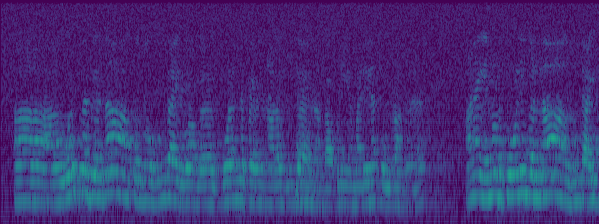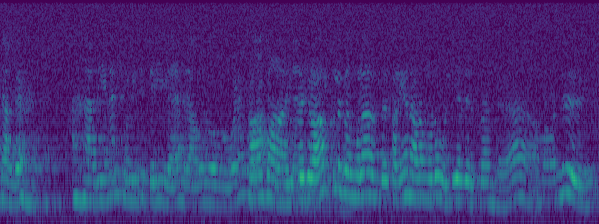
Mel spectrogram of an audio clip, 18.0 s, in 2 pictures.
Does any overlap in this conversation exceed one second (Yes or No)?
Yes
